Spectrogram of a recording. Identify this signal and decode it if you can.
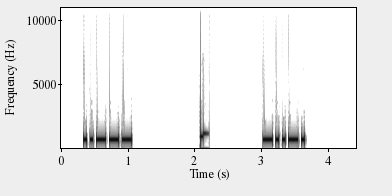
Morse code, heard as a keyed tone, about 25 wpm, 700 Hz. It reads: 2 /
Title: Single Character (Letter:Number:Punctuation:Prosign) Alt 25wpm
